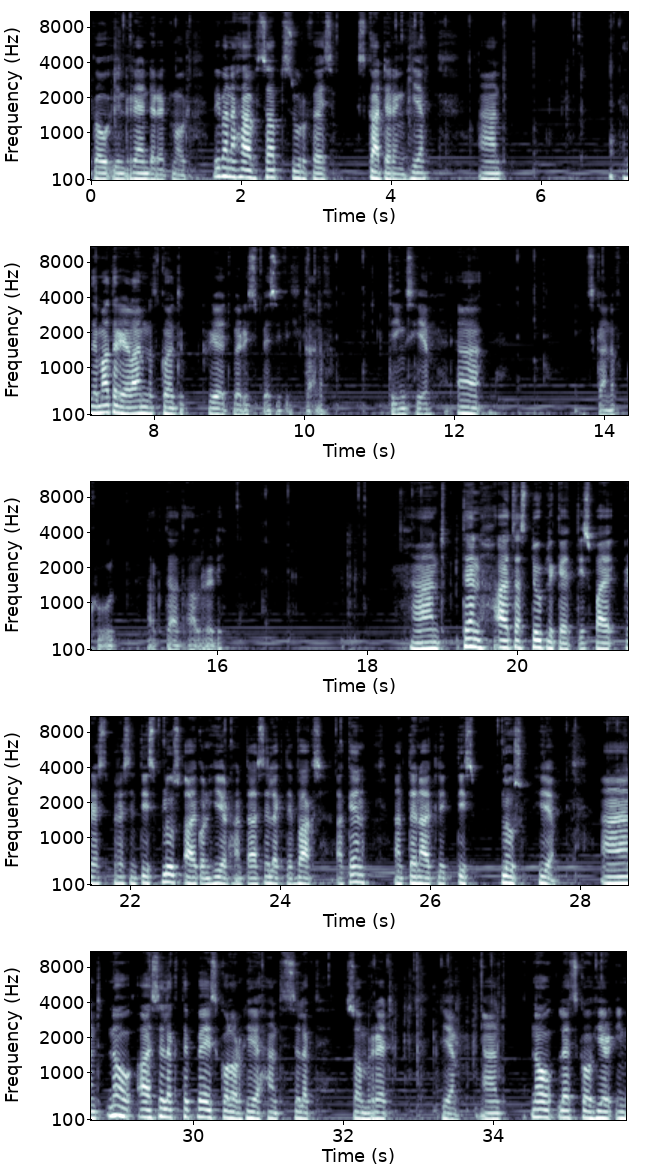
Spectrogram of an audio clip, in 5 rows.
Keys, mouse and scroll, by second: 0.3 ctrl+s, 2.0-3.9 drag, 4.0-6.3 drag, 4.2 ctrl+s, 4.6-9.5 middle drag, 6.3 ctrl+s, 7.9-10.0 drag, 10.0 ctrl+s, 10.3-16.3 middle drag, 13.9-16.3 drag, 16.5 middle click, 17.7 shift+z, 18.1-19.7 drag, 22.3-28.8 drag, 28.4-30.9 middle drag, 29.3-31.2 drag, 32.3-35.7 middle drag, 32.8 ctrl+s, 33.4 Tab, 35.3-35.7 drag.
